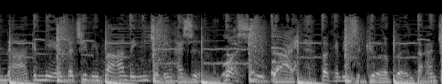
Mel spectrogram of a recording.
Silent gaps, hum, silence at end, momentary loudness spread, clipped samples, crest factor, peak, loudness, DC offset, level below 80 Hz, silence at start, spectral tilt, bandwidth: none; none; 0 s; 3 LU; under 0.1%; 14 dB; -8 dBFS; -23 LUFS; under 0.1%; -28 dBFS; 0 s; -4 dB/octave; 11.5 kHz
